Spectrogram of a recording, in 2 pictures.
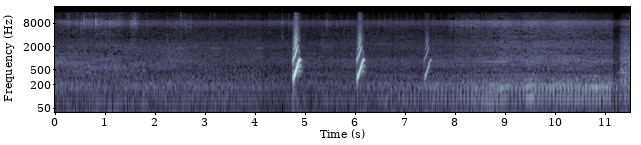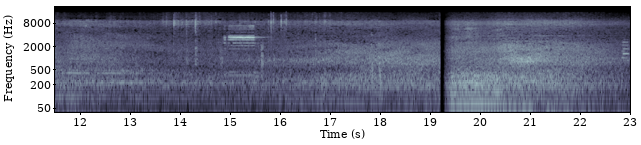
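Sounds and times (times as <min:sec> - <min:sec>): vehicle engine rumble: 0:00.0 - 0:14.9
road traffic: 0:00.0 - 0:23.0
short high beep: 0:04.8 - 0:05.0.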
